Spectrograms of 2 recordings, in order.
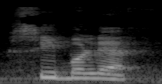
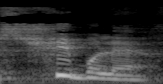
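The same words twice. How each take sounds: First: "Siboleth" with plain S, no H; "Siboleth" starting see, not shee; Ephraimite mispronunciation. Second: Said in the usual way. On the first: Acted. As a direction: botch "Siboleth" with S replacing SH. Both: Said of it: "Ay, mali".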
